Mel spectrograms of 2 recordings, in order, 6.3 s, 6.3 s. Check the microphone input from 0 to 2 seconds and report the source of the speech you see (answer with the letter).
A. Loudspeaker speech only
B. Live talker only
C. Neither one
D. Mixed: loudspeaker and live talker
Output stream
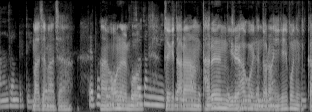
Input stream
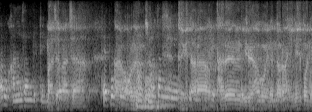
A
